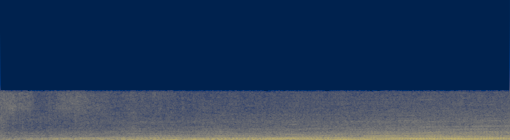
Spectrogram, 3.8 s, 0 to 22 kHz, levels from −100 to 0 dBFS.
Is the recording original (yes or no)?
yes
